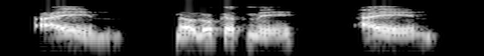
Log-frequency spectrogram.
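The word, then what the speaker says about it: عين: Ain. It comes from your throat. Ain. The sound, I'm trying to make as much sound as possible to let you get a feeling of that letter.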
